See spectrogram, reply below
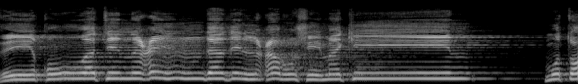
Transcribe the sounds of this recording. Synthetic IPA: fiːqʊwːaʕɪnd̪aðɪlʕɑɾˤʃɪmakiː | n | mʊt̪ˤ

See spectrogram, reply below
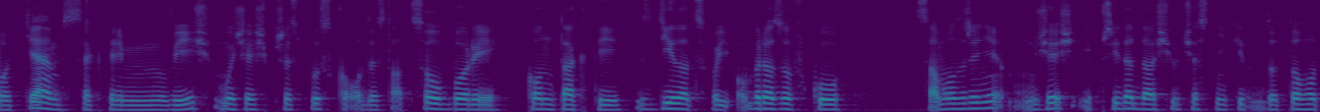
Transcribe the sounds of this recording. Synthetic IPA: ocɛmsɛkt̪ɛɾiːmmluviːʃmuːʒɛʃpr̥ɛspusko̰ʔo̰dɛsla̰t̪sowbo̞ɾɪko̞nt̪akt̪ɪzɟiːlɛt̪svo̞jiʔo̞̰bɾazo̞fku | sa̰mozrɛjɲɛ̰mṵːʒɛʃɪ̰pr̥ɪdad̪̚dalʃiːʔuːt͡ʃast̪ɲiːkɪdot̪oɦo

